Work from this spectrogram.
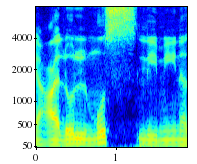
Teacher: سین کو باریک سیٹی سے ادا کیا جائے گا۔ می یا مدہ ہے۔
